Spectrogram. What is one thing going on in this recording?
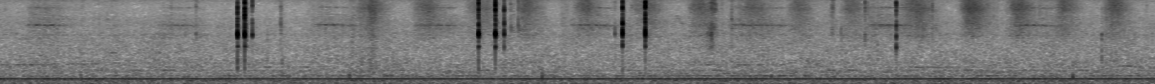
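A finger taps on a touchscreen.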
